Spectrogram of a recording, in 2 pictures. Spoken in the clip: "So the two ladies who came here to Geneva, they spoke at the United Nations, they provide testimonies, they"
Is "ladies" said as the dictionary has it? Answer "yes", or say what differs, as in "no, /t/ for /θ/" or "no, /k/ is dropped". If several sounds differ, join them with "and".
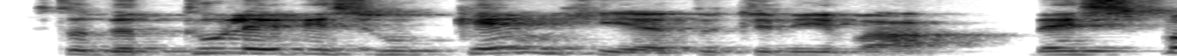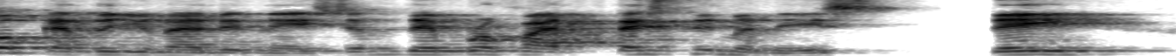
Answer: no, /s/ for /z/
